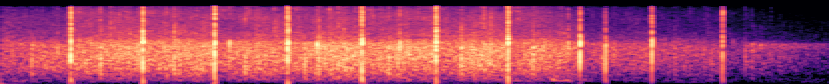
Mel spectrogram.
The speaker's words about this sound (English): FRSA reviewers, for some of you in the room with us today, can I ask you to please put your hand up, and then I'd like to invite everyone to please applaud them and say a huge thank you.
